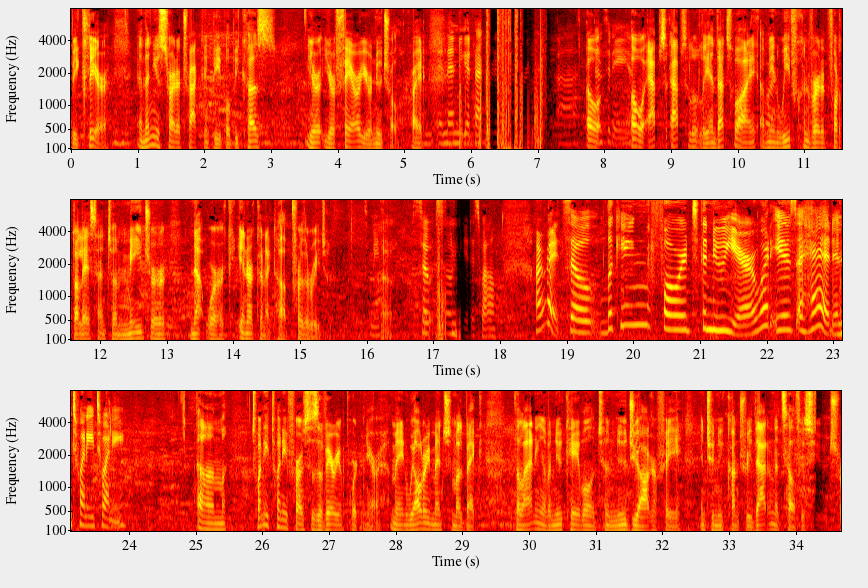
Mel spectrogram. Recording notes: Live from Telecom Exchange (TEX) LA 2019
